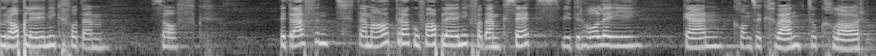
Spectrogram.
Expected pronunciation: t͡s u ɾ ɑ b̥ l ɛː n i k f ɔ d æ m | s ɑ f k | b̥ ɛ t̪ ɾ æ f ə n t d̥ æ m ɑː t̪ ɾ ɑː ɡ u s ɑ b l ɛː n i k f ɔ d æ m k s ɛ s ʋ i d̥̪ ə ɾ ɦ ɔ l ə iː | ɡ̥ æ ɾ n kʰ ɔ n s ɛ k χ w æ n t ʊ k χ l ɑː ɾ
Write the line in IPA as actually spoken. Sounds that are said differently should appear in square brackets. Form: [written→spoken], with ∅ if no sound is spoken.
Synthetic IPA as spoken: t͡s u ɾ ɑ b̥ l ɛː n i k f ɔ d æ m | s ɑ f k | b̥ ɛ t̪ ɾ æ f ə n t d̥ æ m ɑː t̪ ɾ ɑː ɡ u [s→f] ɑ b l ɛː n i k f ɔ d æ m k s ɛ [s→t͡s] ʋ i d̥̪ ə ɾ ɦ ɔ l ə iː | ɡ̥ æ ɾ n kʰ ɔ n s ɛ k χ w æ n t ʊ k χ l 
